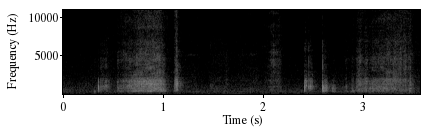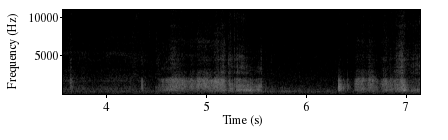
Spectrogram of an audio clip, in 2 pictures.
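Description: White chalk held in the fingers scratches lines across a flat black chalkboard with a wooden frame and solid board, lying on the carpet. Quiet, dry scratchy strokes come in bursts, some long and steady, others short and sharp, with a bright gritty hiss and no low end, separated by near-silence.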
